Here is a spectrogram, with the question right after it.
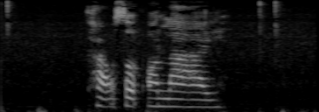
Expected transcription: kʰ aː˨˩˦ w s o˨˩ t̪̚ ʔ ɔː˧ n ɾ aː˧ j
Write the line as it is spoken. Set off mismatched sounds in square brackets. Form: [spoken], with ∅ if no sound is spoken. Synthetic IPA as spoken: kʰ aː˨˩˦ w s o˨˩ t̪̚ ʔ ɔː˧ n [l] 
